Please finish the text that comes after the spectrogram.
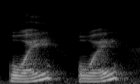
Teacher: The letters OI represent one sound, the gliding diphthong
